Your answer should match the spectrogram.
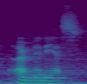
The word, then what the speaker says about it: Arminius: Arminius.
